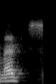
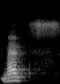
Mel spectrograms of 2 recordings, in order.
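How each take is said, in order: First: The word starts with a hard t sound. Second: The word starts with a soft th sound. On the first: The speaker calls it wrong. "நான் மெட்ஸ் தானே சொல்றோம்" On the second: The speaker calls it right. "மேத்ஸ் மேத்ஸ்"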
